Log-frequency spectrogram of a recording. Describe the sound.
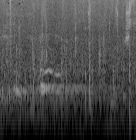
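A group's footsteps shuffle along as people walk to the first station of the Stations of the Cross. The soft, irregular steps run under steady talking.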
